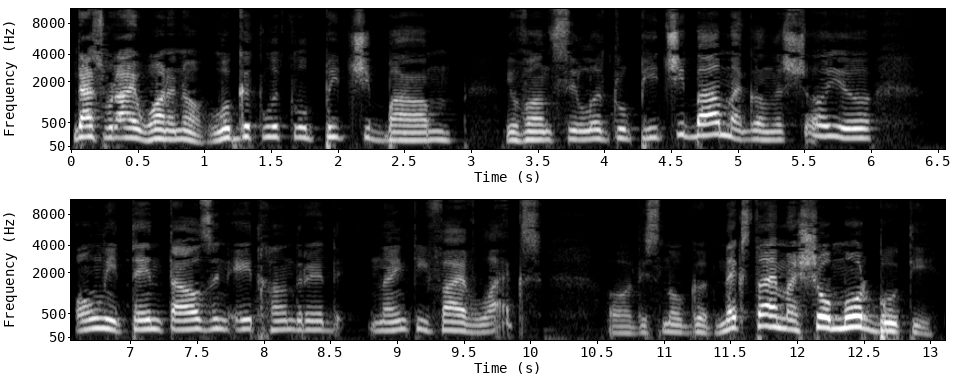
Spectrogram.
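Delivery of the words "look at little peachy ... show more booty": hammed-up Eastern European model voice; mock Eastern European accent. Model fishing for likes on her photo, mock Eastern European accent. Acting out the model in foreign English.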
